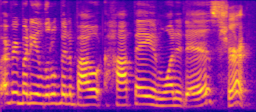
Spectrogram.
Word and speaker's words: rapé: It does have the E with the line on the top, but for the purposes, it is pronounced hapeh, and it is spelled R-A-P-E.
